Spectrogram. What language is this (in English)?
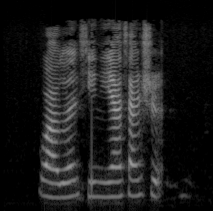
Chinese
